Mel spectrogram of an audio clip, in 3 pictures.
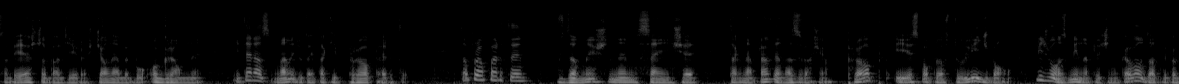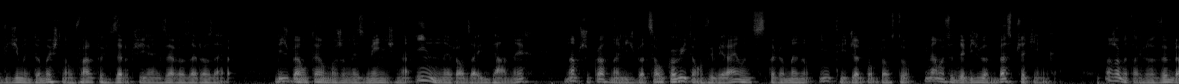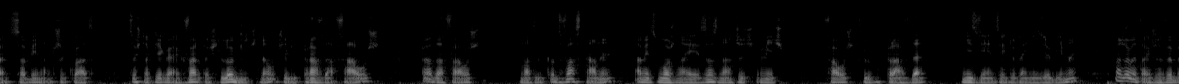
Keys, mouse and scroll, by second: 17.4 click, 20.7 click, 23.2 click, 26.7 click, 28.5 click, 32.2 click, 34.6 click.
